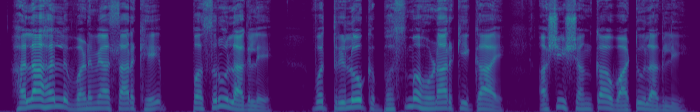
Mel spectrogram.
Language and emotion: Marathi, neutral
